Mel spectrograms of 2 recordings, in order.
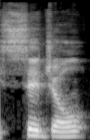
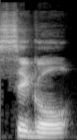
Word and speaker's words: Sigil: you were outsider but you pronounced the name of our fair city sigil not sigel and there can be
